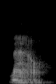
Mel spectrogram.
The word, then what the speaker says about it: Mao: So with that, now is it Mayo? Am I pronouncing that? What's the proper pronunciation there? Now, Mao. Okay, Mao.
